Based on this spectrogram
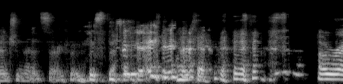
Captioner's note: laughs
